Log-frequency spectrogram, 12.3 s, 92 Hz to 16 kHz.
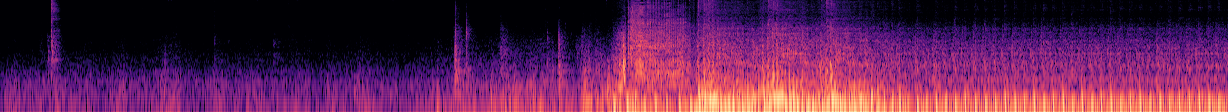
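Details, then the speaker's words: Honda CG125 single with high-throttle running problem, after ignition parts replaced under the flywheel: catches and climbs into a fast, even, crisp rev with no stumbling; revving much better, timing advance now correct. "Already I can tell that's revving better, so let's put the strobe light on it."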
